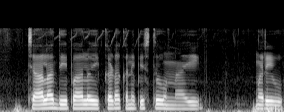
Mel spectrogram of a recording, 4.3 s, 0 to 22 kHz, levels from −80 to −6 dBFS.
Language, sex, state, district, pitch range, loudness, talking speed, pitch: Telugu, male, Andhra Pradesh, Sri Satya Sai, 125-140 Hz, -14 LUFS, 85 wpm, 140 Hz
